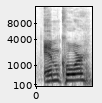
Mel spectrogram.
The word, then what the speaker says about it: M-Corp: m-corp, the P is silent, and Skipper.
